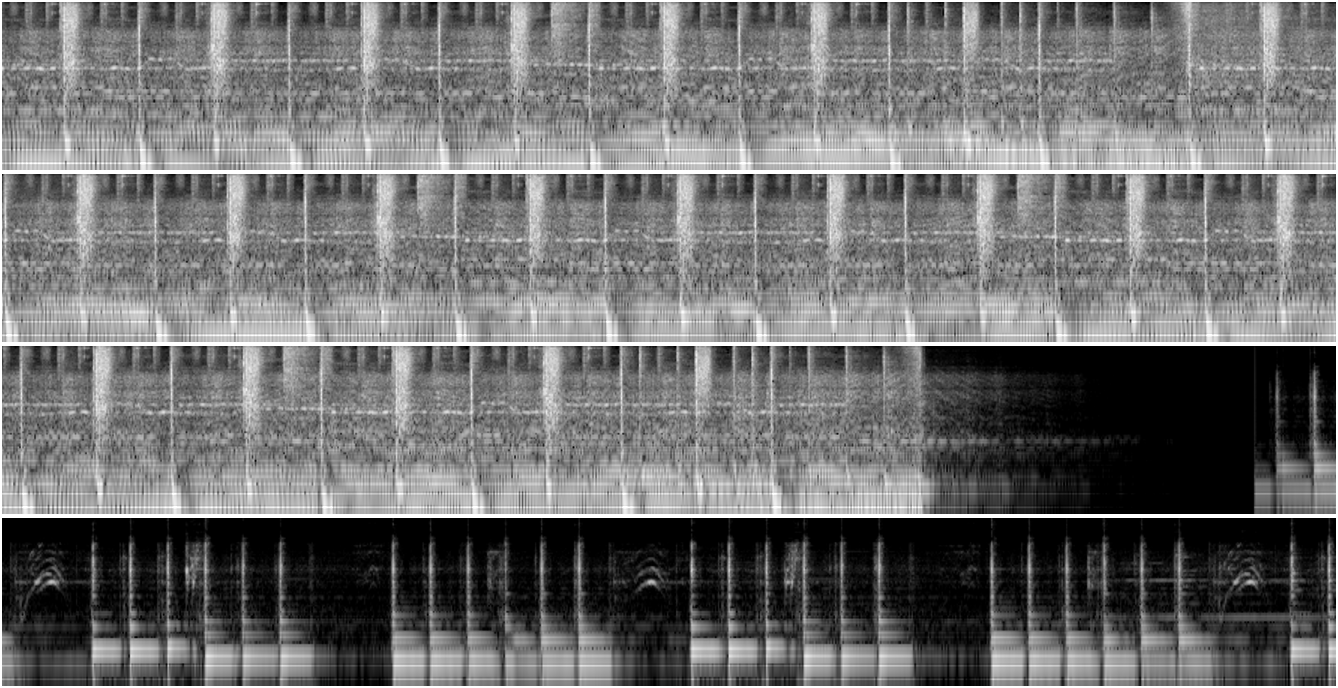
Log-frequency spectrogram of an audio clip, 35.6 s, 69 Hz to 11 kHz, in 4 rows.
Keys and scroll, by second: 0.5 Right, 1.0-3.9 Right, 3.9 Left, 10.9-12.8 typing, 20.3 typing.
